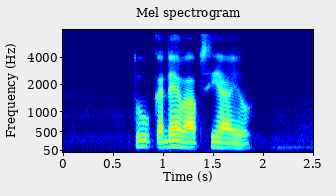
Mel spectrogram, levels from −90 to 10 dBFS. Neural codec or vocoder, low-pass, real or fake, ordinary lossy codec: autoencoder, 48 kHz, 32 numbers a frame, DAC-VAE, trained on Japanese speech; 7.2 kHz; fake; MP3, 64 kbps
